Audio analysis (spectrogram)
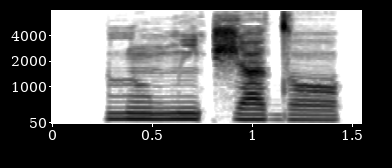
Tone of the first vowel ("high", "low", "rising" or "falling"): low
